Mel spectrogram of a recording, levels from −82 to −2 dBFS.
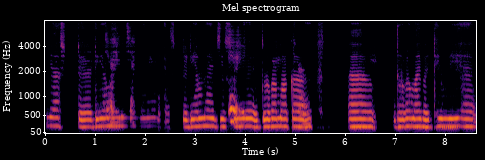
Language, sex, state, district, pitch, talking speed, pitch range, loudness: Hindi, female, Bihar, Jamui, 200 Hz, 95 wpm, 190-205 Hz, -30 LUFS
